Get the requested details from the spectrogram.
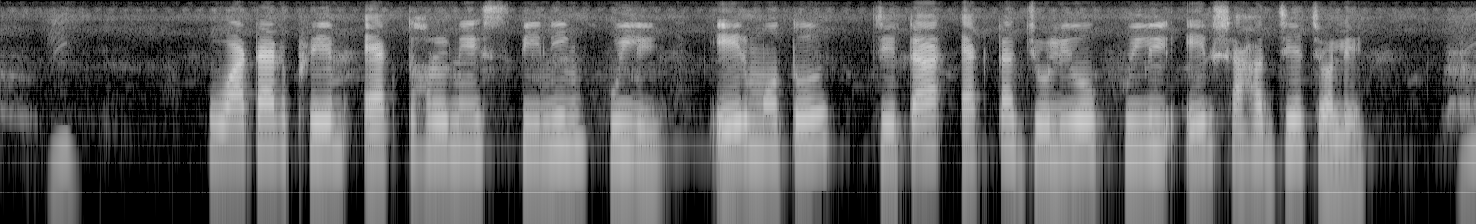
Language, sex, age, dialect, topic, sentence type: Bengali, female, 46-50, Northern/Varendri, agriculture, statement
